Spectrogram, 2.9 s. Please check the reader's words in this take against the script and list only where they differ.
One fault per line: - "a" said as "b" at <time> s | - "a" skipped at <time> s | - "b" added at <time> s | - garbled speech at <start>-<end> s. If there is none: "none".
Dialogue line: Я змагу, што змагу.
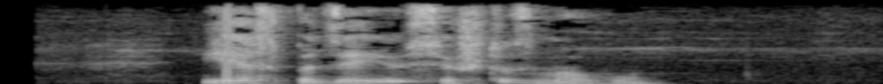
- "змагу" said as "спадзяюся" at 0.9 s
